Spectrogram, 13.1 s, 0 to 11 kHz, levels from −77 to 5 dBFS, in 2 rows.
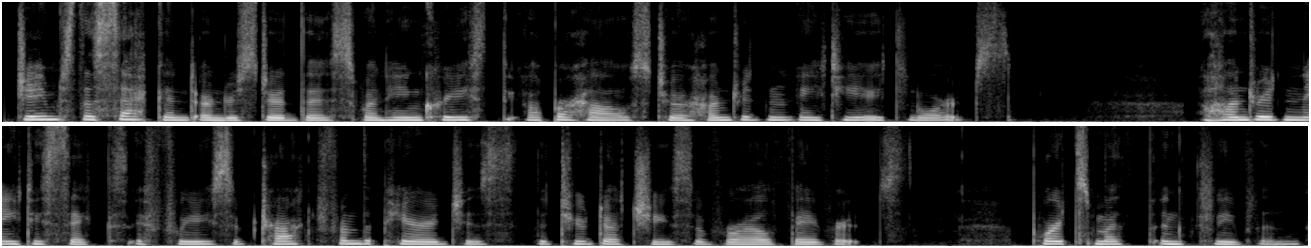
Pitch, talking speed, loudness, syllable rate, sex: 220 Hz, 175 wpm, -19 LUFS, 5.4 syllables/s, female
